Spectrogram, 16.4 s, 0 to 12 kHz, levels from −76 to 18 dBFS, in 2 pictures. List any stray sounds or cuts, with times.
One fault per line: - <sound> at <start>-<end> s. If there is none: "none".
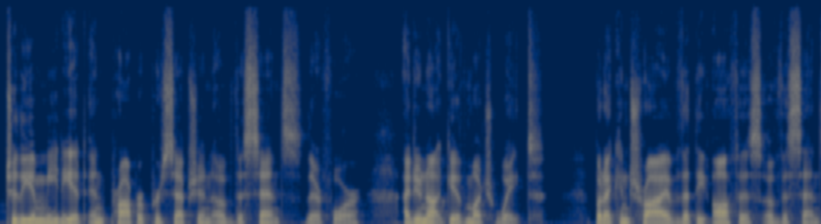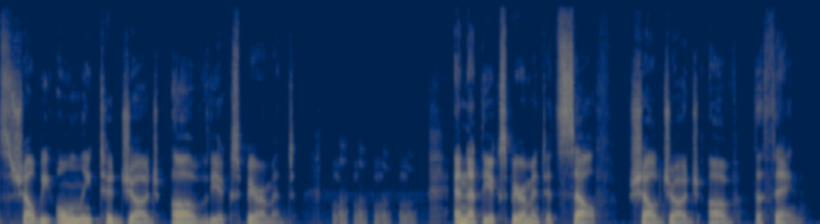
- laugh at 11.5-12.4 s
